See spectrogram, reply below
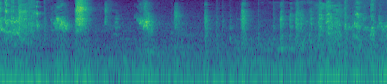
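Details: Pet budgerigar giving scattered raspy squawks and squeaky chirps, spaced irregularly with brief quiet gaps between them.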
